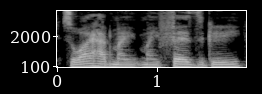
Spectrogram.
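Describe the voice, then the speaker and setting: An earnest young man from Ghana with a Ghanaian accent and a lowish voice. He talks warmly and at length as a new radio co-host, repeating words and filling pauses with "I mean" as he gathers his thoughts. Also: fairly even intonation. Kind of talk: casual radio interview.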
